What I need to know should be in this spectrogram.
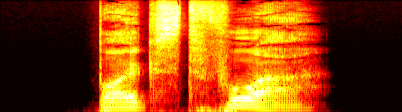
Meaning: second-person singular present of vorbeugen
- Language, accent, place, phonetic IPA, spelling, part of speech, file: German, Germany, Berlin, [ˌbɔɪ̯kst ˈfoːɐ̯], beugst vor, verb, De-beugst vor.ogg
